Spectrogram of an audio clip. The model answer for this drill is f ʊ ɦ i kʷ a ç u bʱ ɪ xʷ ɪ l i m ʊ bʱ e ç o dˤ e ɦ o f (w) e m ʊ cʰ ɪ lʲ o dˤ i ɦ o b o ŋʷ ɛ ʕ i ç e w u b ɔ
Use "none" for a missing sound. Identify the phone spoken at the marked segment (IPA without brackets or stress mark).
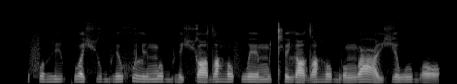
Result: w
